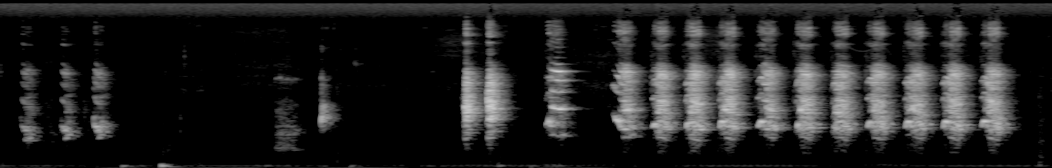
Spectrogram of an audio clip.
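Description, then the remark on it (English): A game call, used by Steve Stoltz of Drury Outdoors on a spring turkey hunt, imitates a turkey gobble: a few scattered short notes at first, then a loud, steady run of about a dozen evenly spaced yelping notes, with no talking. “That sound you're hearing is that of the Steve Stoltz from Drury Outdoors, Mossy Oak, Apex Ammunition, Woodhaven Game Calls.”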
